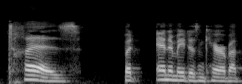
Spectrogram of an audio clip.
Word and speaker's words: Treize: Treize is the word for 13 in French, so should be pronounced Treize, but anime doesn't care about that kind of stuff.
